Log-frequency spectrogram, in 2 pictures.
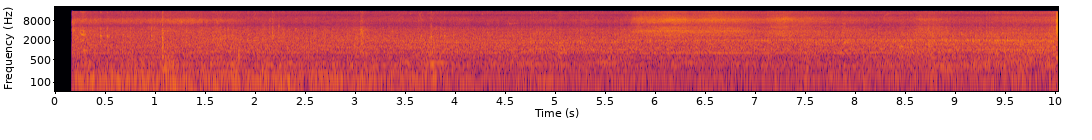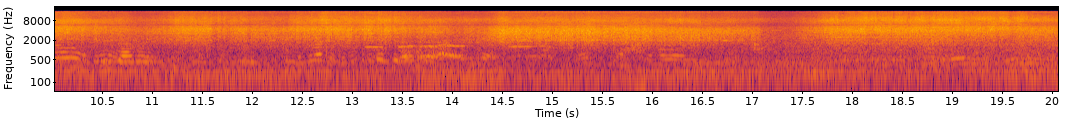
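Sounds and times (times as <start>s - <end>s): low engine rumble: 0.2s - 20.0s
hiss: 5.7s - 7.8s, 10.0s - 20.0s.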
